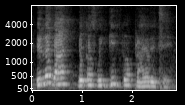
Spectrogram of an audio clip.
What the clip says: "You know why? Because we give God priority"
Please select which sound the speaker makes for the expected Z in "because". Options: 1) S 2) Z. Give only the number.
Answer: 1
